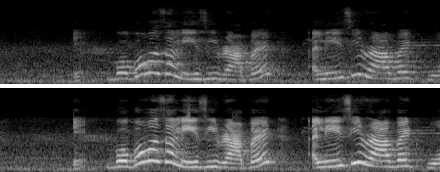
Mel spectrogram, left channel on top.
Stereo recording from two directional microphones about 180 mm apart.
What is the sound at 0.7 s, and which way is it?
A woman's voice, 60° right (ahead or behind).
